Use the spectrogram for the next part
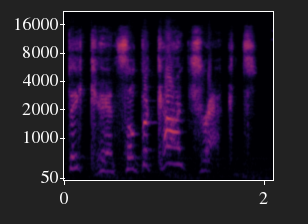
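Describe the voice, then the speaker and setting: A man voicing a drunk, furious male thug who shouts threats in a video game read-along. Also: very high voice, very animated, measured pace, soft background music, pitched above the performer's own voice, exaggerated voice. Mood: enraged shouting.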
